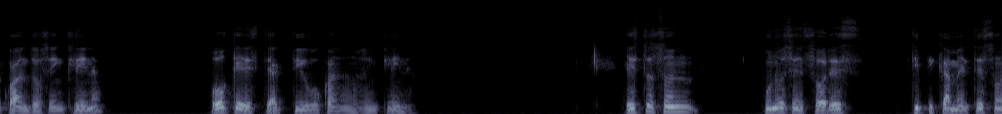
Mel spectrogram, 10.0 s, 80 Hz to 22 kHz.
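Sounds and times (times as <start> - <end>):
man's voice: 2.1 - 4.2, 6.2 - 7.0, 7.6 - 10.0.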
